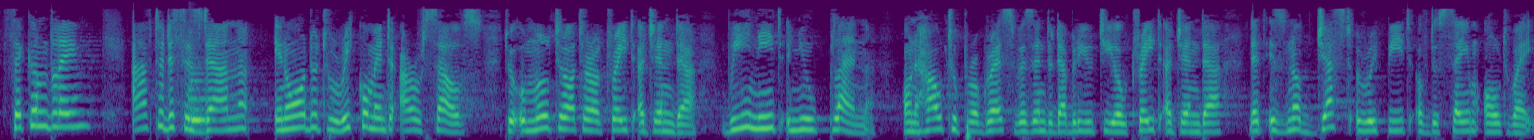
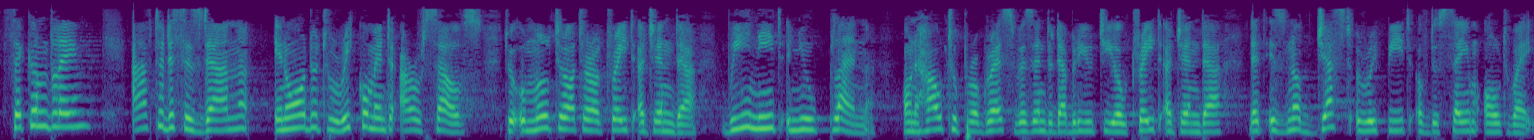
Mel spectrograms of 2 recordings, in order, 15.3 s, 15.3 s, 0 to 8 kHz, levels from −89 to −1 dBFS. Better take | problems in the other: second | background sound (Bowed string instrument); 1 dB below the speech

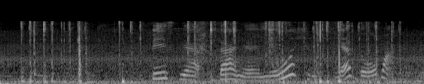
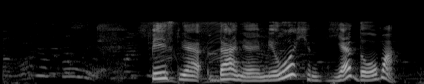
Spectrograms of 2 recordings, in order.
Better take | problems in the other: second | background sound (Computer keyboard); 2 dB above the speech

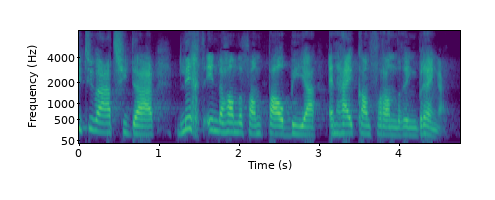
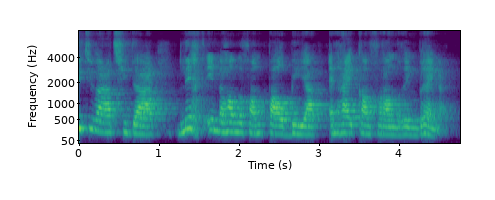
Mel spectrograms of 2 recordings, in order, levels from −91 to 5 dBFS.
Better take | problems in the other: first | room echo; dies away in 0.7 s

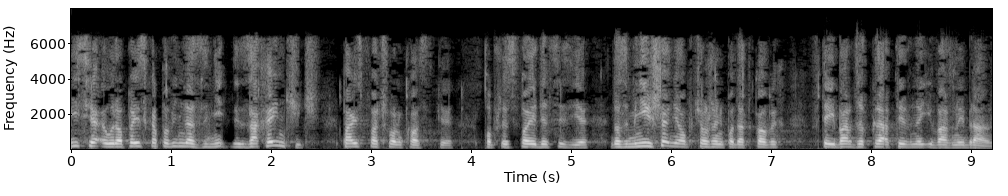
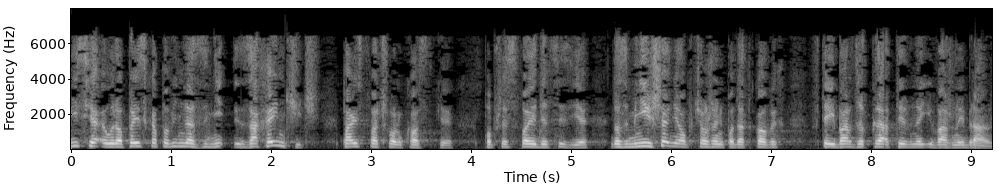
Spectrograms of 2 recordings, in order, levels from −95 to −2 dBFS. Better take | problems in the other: second | noise reduction (neural mask model Resemble Enhance denoiser)

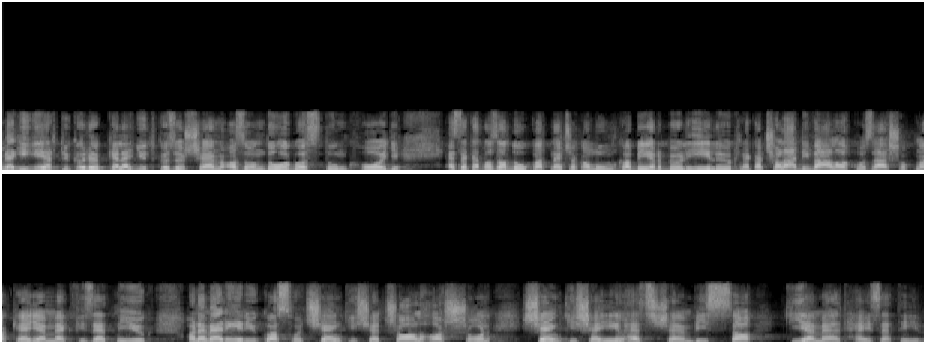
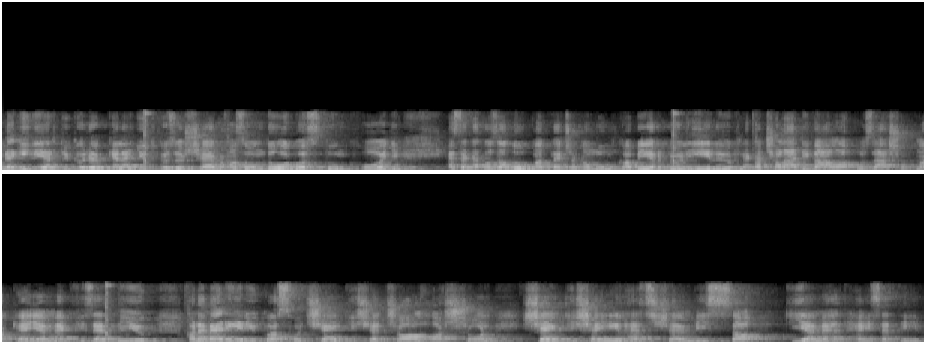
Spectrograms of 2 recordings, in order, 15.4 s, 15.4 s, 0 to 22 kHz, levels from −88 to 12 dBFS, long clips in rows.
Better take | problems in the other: first | background sound (Shatter); 18 dB below the speech // room echo; dies away in 1 s

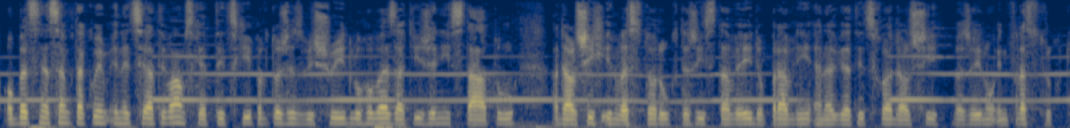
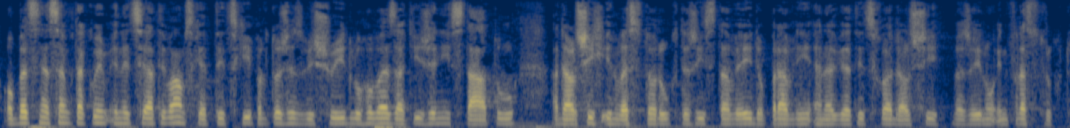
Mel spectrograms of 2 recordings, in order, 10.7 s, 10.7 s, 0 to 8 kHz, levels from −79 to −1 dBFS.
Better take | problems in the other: second | background sound (Wind instrument, woodwind instrument); 10 dB below the speech

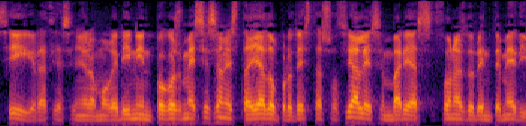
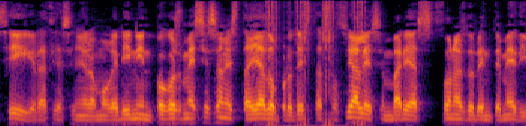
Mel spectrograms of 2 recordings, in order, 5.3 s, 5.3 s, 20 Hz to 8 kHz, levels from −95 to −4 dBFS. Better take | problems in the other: first | noise reduction (classical method log-MMSE)

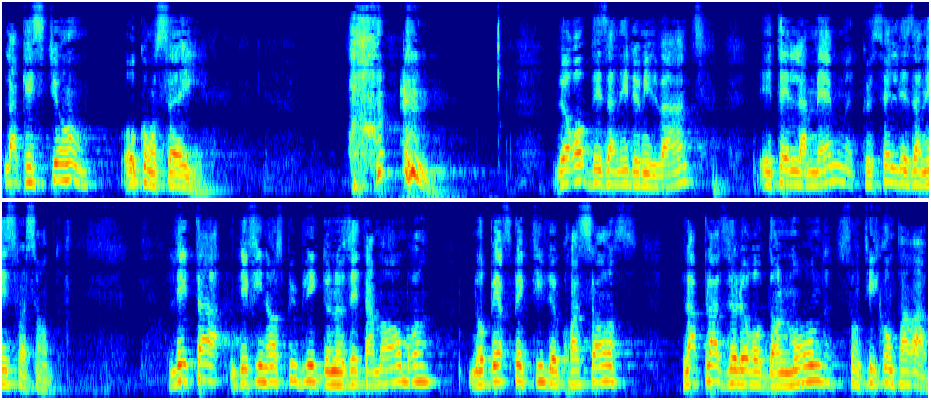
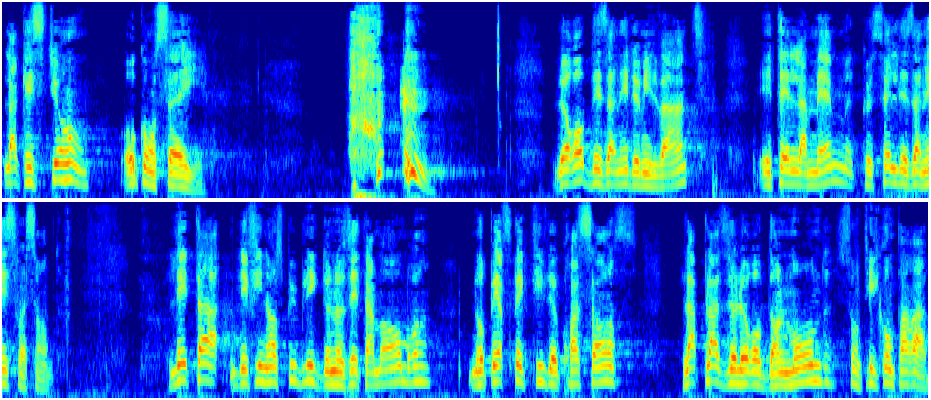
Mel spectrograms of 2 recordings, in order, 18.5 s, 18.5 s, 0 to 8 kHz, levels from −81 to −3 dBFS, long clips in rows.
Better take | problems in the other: second | room echo; dies away in 0.5 s

